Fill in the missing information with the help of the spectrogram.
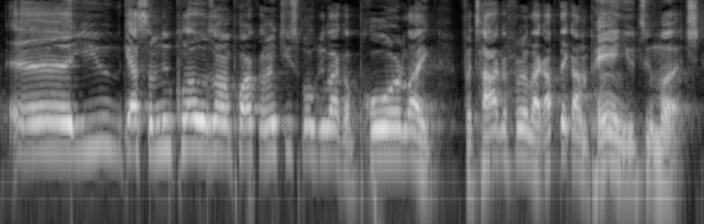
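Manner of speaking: a grumpy editor ribbing his photographer, high and sneering; mocking boss voice. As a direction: pitch it way up like a needling boss. Boss voiced mocking Parker's clothes.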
